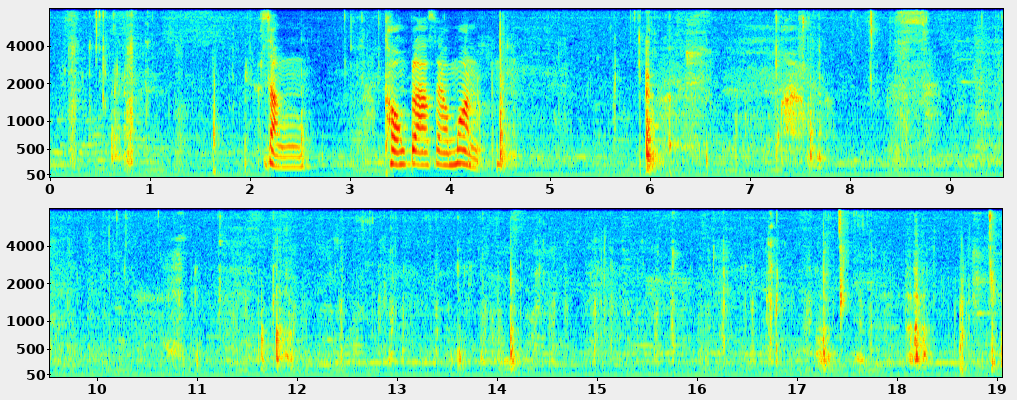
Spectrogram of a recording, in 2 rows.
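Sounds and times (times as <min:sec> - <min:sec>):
person chewing crunchy food: 0:00.0 - 0:01.4, 0:10.1 - 0:19.0.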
